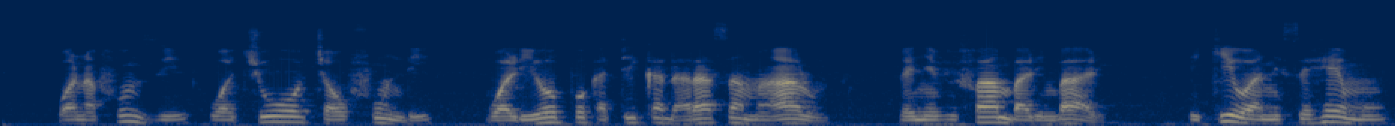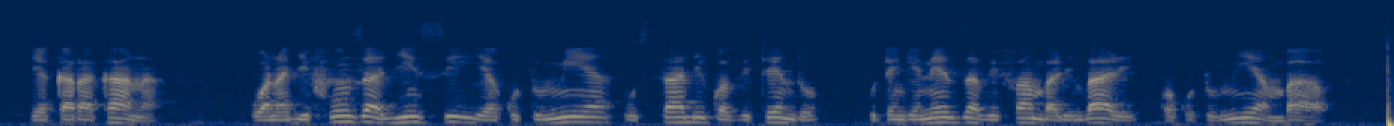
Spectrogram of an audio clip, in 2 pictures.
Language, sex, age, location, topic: Swahili, male, 25-35, Dar es Salaam, education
